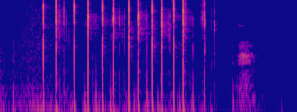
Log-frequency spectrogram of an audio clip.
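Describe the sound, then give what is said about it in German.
A ballpoint pen clicks rapidly about a dozen times in a steady, even rhythm, crisp, then stops, leaving a faint rustle and quiet. “Heute Lars Kugelschreiber klickern.”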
